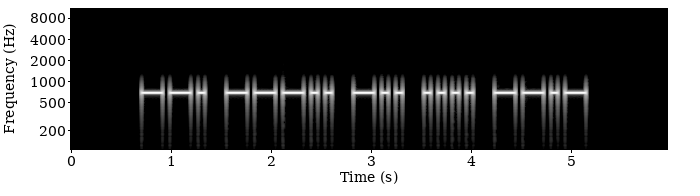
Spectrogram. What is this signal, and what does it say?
Morse code, heard as a keyed tone, about 17 wpm, 700 Hz. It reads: G8DHQ
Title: DXCC-100 Call Signs - 5 Characters - 17wpm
